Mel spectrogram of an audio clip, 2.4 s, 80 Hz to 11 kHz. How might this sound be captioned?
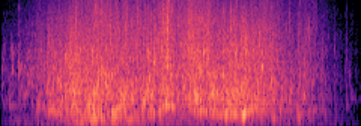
Water slosh spashing-2
environmental-sounds-research, water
